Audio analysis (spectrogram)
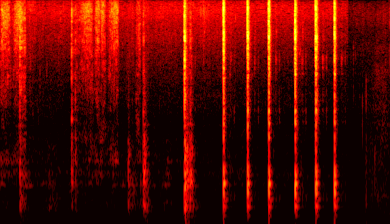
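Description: A spoon stirs bhujji in a pan on a small campervan stove, first in soft scrapes and sizzles, then in a quick, regular run of sharp clacks against the pan, close by and without speech.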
